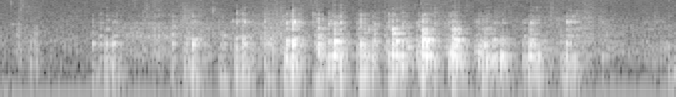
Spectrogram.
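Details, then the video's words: Steady burst of an old pig's grunting: quick, throaty, harmonic grunts tumbling one after another, about six per second, swelling in the middle and fading out. "The old pig egy öreg disznó"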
